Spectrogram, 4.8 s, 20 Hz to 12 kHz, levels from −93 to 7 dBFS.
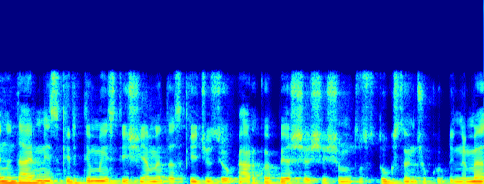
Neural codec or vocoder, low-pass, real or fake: codec, 16 kHz, 4 kbps, X-Codec, HuBERT features, trained on balanced general audio; 7.2 kHz; fake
